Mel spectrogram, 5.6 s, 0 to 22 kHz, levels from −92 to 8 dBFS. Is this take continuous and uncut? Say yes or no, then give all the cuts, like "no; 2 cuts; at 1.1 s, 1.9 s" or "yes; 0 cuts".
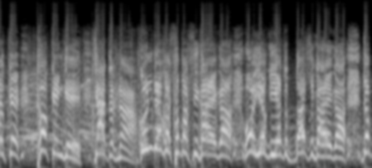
no; 1 cut; at 2.0 s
